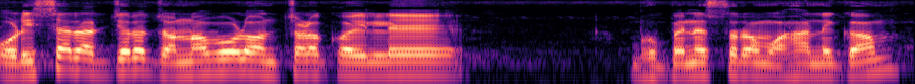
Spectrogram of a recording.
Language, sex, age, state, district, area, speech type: Odia, male, 30-45, Odisha, Kendrapara, urban, spontaneous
